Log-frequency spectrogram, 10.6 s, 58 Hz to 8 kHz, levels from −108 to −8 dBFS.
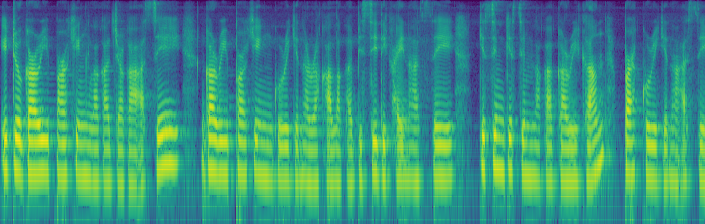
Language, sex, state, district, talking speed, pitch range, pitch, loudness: Nagamese, female, Nagaland, Kohima, 125 wpm, 155-185 Hz, 165 Hz, -22 LUFS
